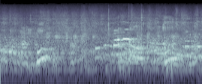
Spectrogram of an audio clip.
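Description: Indistinct chatter of several voices in a room, children's voices among them.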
